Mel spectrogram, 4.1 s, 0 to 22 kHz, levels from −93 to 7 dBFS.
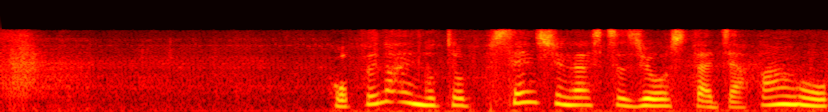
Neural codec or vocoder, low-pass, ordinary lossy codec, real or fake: codec, 16 kHz in and 24 kHz out, 0.8 kbps, FocalCodec, streaming, 65536 codes; 7.2 kHz; none; fake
